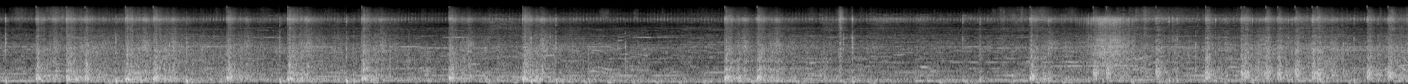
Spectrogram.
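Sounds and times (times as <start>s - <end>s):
fireworks bursting bangs: 0.0s - 14.0s.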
